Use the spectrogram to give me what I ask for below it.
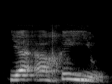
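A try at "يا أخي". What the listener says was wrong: یا اخی. نہیں, یا پہ تشدید نہیں آئے گا, صرف یا ساکن. یا اخی.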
